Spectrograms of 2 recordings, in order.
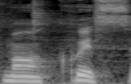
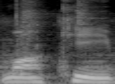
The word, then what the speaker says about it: Marquis: Fourth on the list was the Marquis of Westminster, pronounced Marquis and not Marquis because the Marquis of Westminster was Brit.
